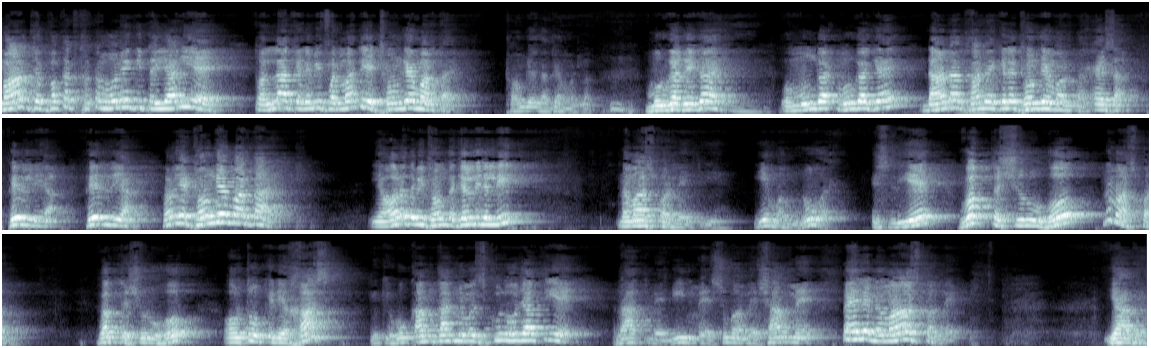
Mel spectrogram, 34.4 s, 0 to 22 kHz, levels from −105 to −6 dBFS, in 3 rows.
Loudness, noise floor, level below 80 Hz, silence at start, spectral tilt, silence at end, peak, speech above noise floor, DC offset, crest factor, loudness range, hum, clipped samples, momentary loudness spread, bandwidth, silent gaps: -19 LUFS; -75 dBFS; -60 dBFS; 0 s; -8 dB/octave; 0 s; -2 dBFS; 57 dB; under 0.1%; 18 dB; 5 LU; none; under 0.1%; 16 LU; 6.6 kHz; none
